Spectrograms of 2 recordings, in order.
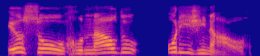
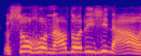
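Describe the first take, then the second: First: It is spoken in a European Portuguese accent. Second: It is spoken in a musical Brazilian accent.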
